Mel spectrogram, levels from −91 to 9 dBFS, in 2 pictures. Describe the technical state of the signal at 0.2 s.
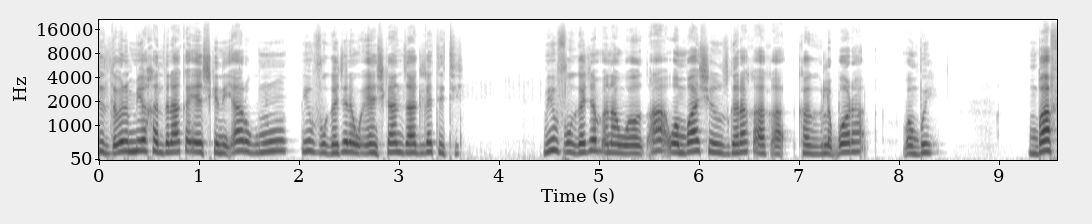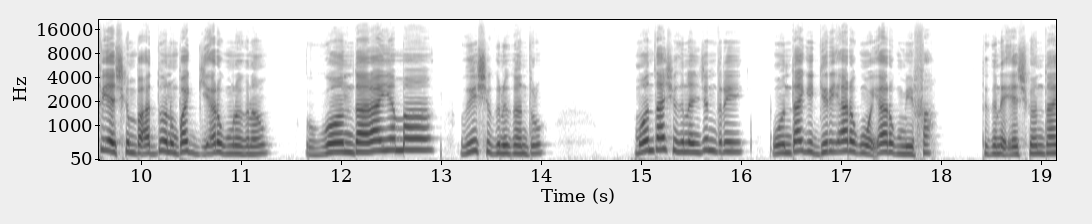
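The signal at 0.2 s is intact, with no audible fault at that moment.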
